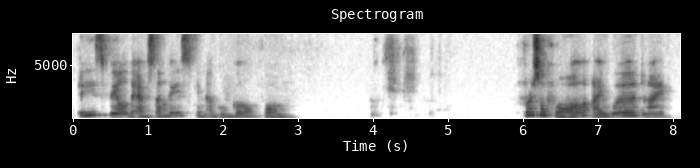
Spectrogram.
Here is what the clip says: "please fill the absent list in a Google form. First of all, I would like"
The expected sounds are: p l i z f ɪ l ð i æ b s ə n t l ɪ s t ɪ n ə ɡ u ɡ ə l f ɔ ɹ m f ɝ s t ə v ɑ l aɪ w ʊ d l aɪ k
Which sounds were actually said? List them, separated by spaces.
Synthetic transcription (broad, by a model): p l i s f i l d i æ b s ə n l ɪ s ɪ n ə ɡ u ɡ ə l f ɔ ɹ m f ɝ s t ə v ɑ l aɪ w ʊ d l aɪ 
